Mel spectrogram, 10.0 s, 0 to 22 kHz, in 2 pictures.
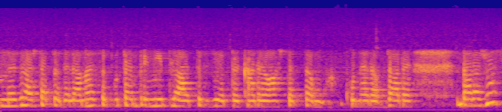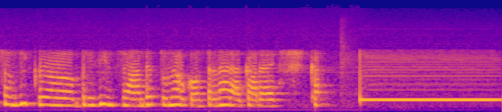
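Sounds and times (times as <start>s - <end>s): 
speech: 0.0s - 8.8s
telephone dial tone: 8.6s - 10.0s
telephone line noise from a dropped call: 8.6s - 10.0s.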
